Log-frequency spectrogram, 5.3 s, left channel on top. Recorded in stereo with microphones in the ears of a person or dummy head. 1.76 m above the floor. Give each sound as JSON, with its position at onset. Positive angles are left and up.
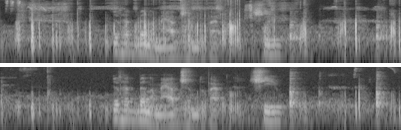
{"t": 1.5, "sound": "a man speaking", "side_deg": 5, "distance_m": 1.2}
{"t": 3.9, "sound": "dishes clattering", "side_deg": -40, "distance_m": 3.0}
